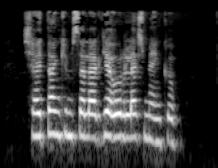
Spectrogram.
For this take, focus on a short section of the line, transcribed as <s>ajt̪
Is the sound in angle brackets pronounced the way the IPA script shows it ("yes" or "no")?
no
